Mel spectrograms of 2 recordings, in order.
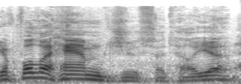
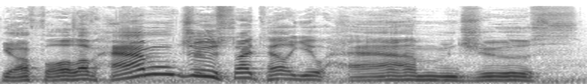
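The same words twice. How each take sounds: First: Fargo accent. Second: Exaggerated Fargo accent. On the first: Insulting co-host like a Fargo local, Fargo accent. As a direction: toss off a Fargo-accented jibe. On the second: Repeating the insult after co-host agrees, exaggerated Fargo accent. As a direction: stretch it out as a hammed-up Fargo local. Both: Shown as a demonstration. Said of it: "That's how they talk in Fargo".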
